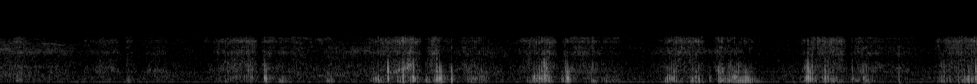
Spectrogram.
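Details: Soft, rough snorting snores with short irregular bursts and snuffles over a low room hum: a sleeper's ordinary snoring.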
